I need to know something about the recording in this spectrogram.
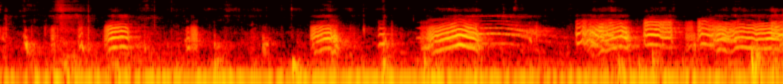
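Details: Several domesticated pet red foxes in a family group uttering quavering whines and arched, harmonic squeals that rise and fall, growing denser and louder toward the end, over a faint constant high tone.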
